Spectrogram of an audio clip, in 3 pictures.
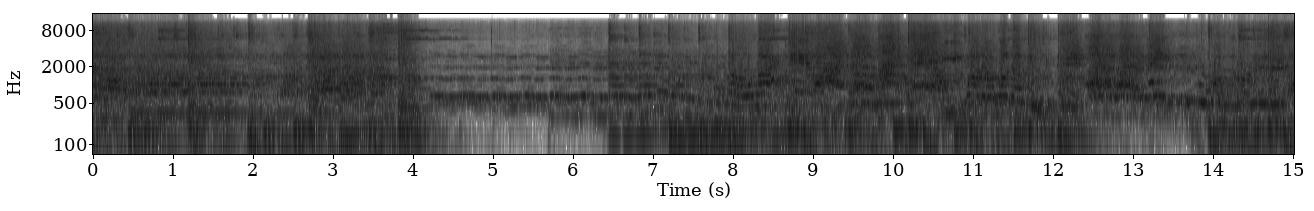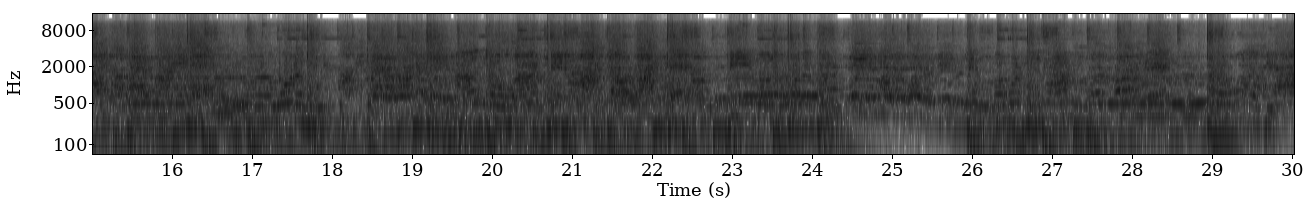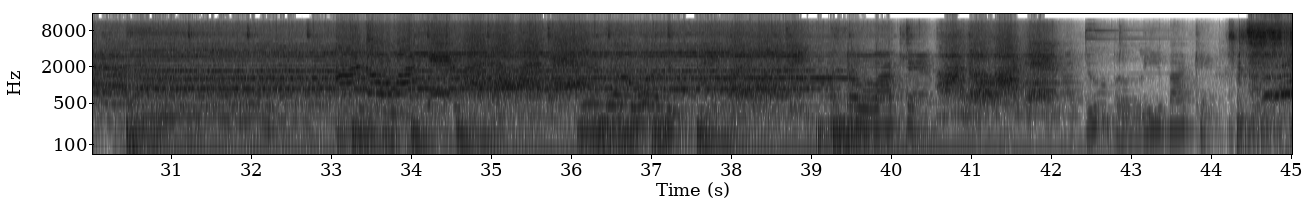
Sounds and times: Music: 0.0 - 45.0.

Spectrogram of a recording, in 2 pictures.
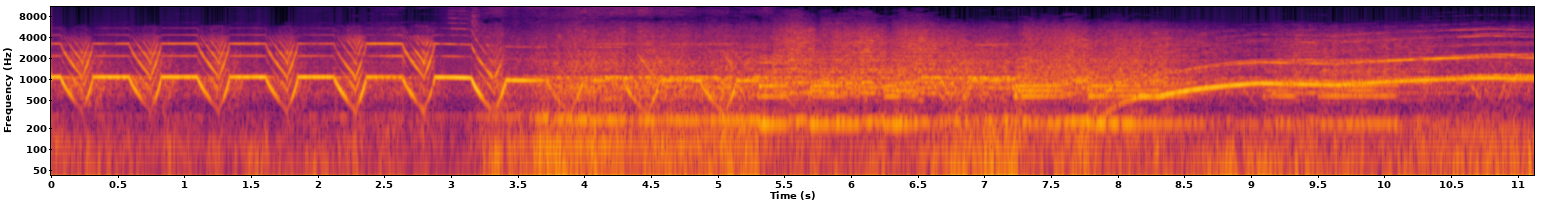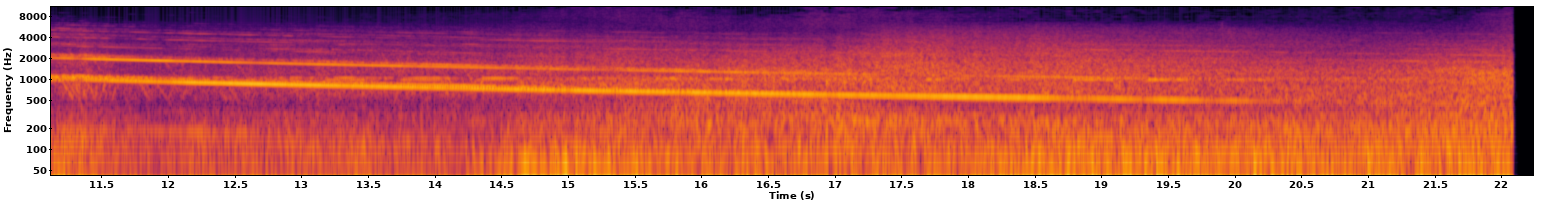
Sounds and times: Fire engine, fire truck (siren): 0.0 - 22.1.

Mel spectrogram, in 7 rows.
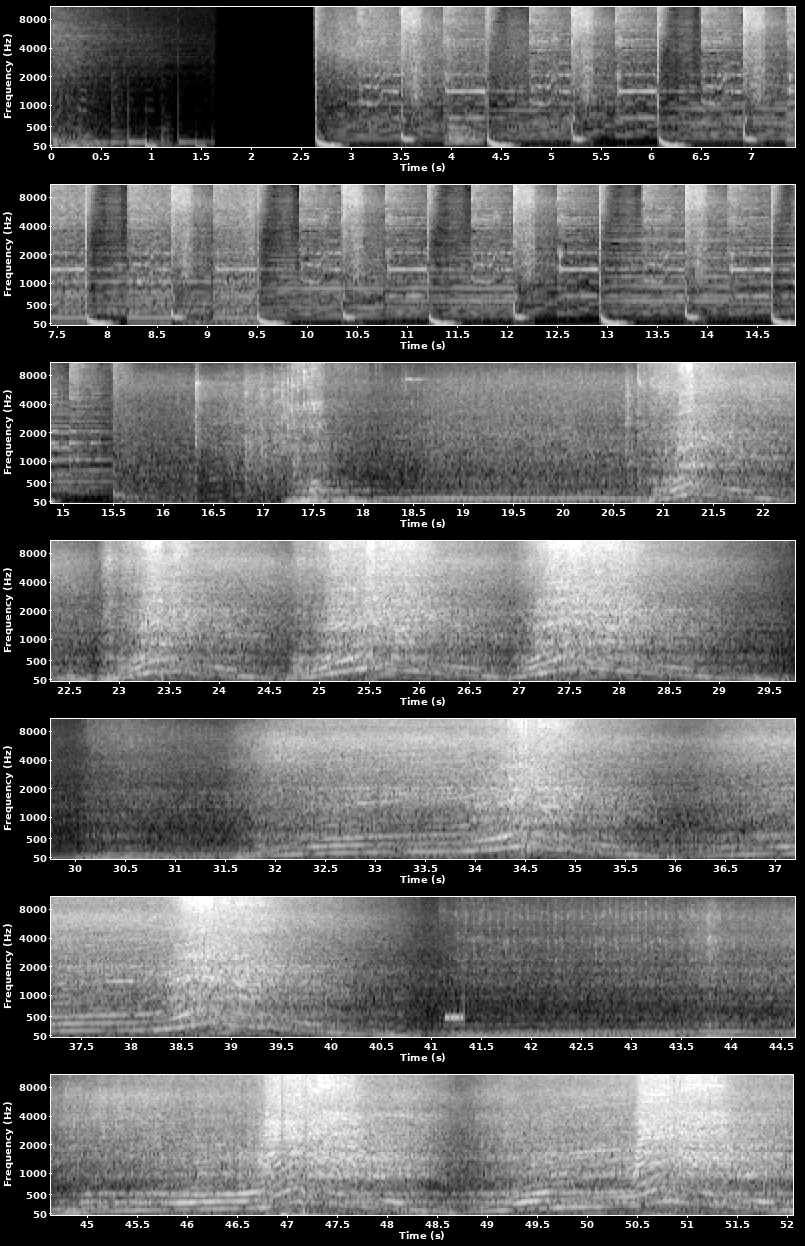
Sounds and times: Car: 7.4 - 9.8, 15.5 - 52.0
Accelerating, revving, vroom: 17.0 - 18.1, 20.6 - 40.8, 43.4 - 52.0.

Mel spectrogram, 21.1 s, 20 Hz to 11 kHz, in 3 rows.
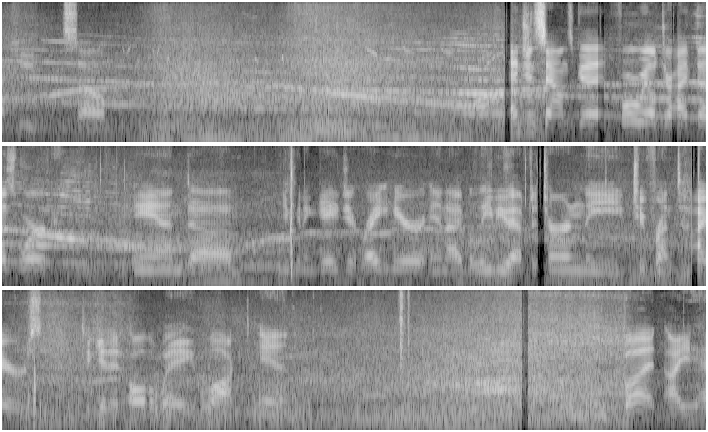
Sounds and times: Police car (siren): 0.0 - 14.0.

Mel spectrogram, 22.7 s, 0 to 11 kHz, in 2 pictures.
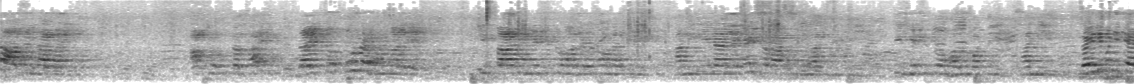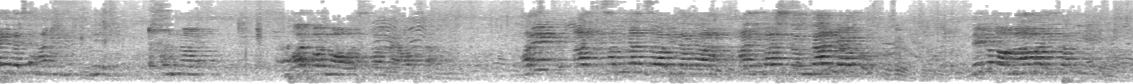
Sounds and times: Female speech, woman speaking: 0.0 - 1.0, 1.9 - 16.0, 16.6 - 20.2, 21.0 - 22.6.

